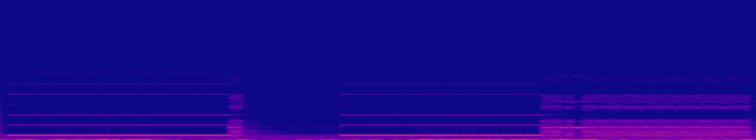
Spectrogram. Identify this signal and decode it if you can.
ZX Spectrum tape loading, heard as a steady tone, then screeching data, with room echo.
